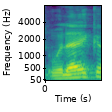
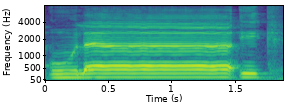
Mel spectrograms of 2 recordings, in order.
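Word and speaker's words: أولئك: يرضى عنكم فاذا باياتنا اولئك هؤلاء هذه الواو فوقها الصفر المستدير تكتب ولا تلفظ فالبعض يقراها اولئك انت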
